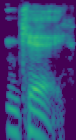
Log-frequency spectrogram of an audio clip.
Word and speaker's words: MCK: It's pronounced MK.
